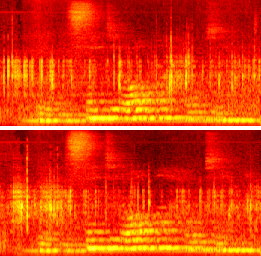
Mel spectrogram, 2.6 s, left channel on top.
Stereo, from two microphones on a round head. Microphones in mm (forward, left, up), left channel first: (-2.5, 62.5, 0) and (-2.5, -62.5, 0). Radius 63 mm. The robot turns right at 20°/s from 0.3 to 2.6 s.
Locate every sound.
0.4 s a woman speaking: 110° right, 3 m; by 2.5 s 65° right, 3 m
